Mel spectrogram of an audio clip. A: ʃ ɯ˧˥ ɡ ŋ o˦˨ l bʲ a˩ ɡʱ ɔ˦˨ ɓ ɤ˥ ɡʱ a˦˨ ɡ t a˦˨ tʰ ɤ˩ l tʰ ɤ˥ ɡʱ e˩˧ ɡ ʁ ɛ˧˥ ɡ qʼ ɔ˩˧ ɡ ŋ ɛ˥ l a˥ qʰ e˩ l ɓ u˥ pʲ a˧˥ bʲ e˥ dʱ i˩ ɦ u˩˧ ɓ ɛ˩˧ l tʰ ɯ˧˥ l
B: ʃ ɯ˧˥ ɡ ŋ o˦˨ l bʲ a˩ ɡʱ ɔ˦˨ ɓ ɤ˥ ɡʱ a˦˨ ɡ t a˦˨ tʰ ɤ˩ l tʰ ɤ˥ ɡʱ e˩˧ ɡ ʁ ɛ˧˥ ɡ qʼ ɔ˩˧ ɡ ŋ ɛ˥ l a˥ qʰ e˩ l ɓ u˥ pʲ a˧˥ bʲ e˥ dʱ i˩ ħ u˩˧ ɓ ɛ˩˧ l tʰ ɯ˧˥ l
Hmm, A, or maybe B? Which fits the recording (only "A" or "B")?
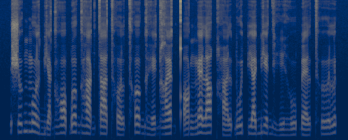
A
